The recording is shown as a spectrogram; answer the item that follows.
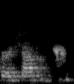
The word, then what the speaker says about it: Ryshanda: Is that how it's pronounced, Ryshanda?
